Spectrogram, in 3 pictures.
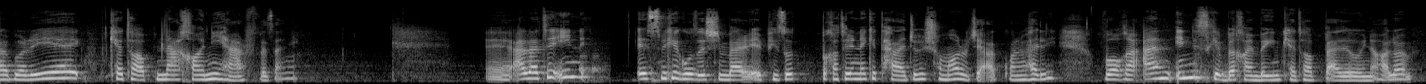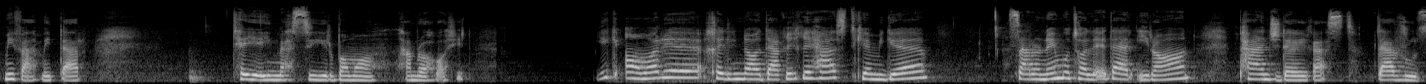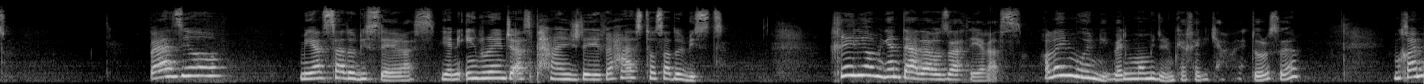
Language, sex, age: Persian, female, 10-29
